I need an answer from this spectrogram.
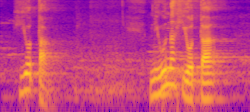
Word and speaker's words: iota: en el griego es ni una iota la palabra más pequeña del alfabeto griego se pronuncia giota ni una giota o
